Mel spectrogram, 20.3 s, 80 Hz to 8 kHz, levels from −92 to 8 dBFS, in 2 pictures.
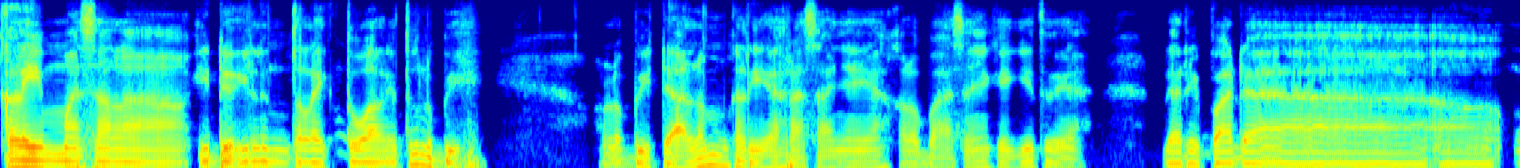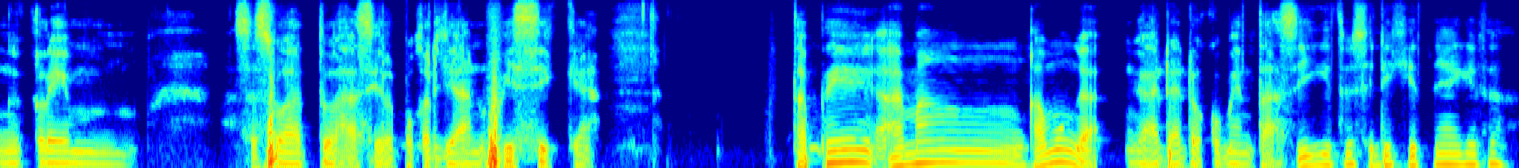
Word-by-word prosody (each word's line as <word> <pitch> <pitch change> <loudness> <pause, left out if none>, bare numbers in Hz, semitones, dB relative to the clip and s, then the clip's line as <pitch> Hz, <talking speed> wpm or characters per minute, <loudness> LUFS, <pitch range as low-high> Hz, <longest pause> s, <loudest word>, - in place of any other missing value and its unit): klaim 95 -1 +8
masalah 85 -2 +2
ide 85 0 +3
intelektual 80 -1 +1
itu 130 - -4
lebih, 90 - -1 0.9
lebih 75 +1 -2
dalam 85 - +2
kali 80 -2 0
ya 80 - -2
rasanya 80 +1 -3
ya 80 +1 -4
kalau 80 -1 -5
bahasanya 75 +3 -4
kayak 80 -2 -5
gitu 85 - -7 0.2
ya 70 - -11 0.6
daripada, 75 0 0 1.2
eee, 70 0 -5 0.2
ngeklaim 75 0 -1 1.1
sesuatu 70 -2 +3
hasil - - -1
pekerjaan 70 -1 -2 0.2
fisik - - +1
ya. - - -9 1.3
Tapi 160 +1 +3
emang 140 +7 +2 0.6
kamu 130 +7 +2
gak - - +1 0.2
gak - - -3
ada 70 - +1
dokumentasi 75 - -3
gitu 130 +1 -6
sedikitnya 125 +2 -2
gitu? 135 +1 -3
80 Hz, 105 wpm, -26 LUFS, 75-110 Hz, 1.3 s, klaim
